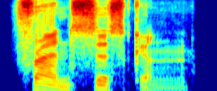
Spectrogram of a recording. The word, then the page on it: Franciscan: British English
